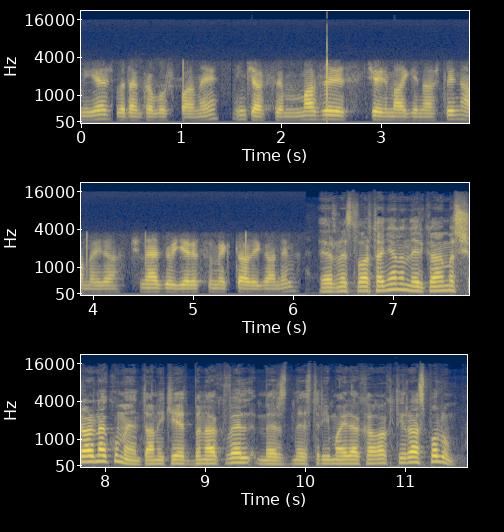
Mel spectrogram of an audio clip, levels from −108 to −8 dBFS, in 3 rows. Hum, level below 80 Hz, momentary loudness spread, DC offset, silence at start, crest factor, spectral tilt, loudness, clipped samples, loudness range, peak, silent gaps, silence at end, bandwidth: none; -66 dBFS; 9 LU; under 0.1%; 0 s; 22 dB; -4 dB/octave; -23 LUFS; under 0.1%; 5 LU; -2 dBFS; none; 0.15 s; 16 kHz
